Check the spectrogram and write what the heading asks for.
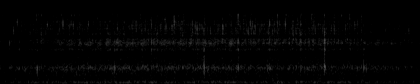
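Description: Two eggs and chopped meat frying in a small camping pot on a gas stove: a steady, faint sizzle with scattered small crackles.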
